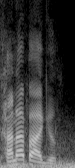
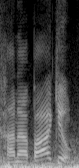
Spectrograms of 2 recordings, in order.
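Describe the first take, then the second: First: It is said with a plain statement tune. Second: It is said with a questioning tune. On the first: The speaker says the food is cooked. "इसका मतलब ये हुआ कि खाना पक गया है" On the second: The speaker asks whether the food is cooked. "मैं पूछ सकता हूँ कि"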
